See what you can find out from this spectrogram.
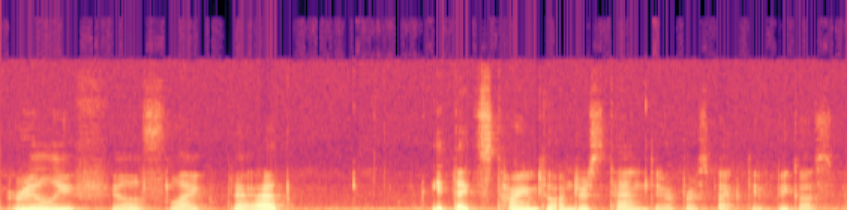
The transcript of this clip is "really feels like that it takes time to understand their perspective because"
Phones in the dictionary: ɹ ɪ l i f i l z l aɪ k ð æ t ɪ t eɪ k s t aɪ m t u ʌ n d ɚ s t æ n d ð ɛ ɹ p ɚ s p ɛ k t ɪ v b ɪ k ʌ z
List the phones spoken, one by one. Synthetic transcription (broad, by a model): ɹ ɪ l i f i l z l aɪ k ð æ t ɪ t eɪ k s t aɪ m t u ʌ n d ɚ s t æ n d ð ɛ ɹ p ɚ s p ɛ k t ɪ v b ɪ k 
